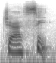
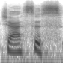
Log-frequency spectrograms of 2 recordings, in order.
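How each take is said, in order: First: The final s is silent. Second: The final s is pronounced. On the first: The speaker calls it right. "the S is not pronounced" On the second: The speaker calls it wrong. "we don't say chassis"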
